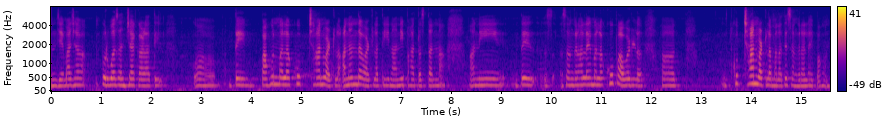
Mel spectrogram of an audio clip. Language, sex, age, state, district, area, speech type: Marathi, female, 45-60, Maharashtra, Nanded, urban, spontaneous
